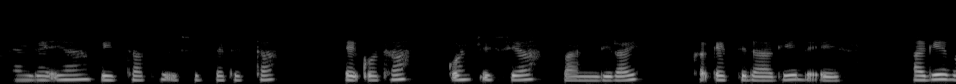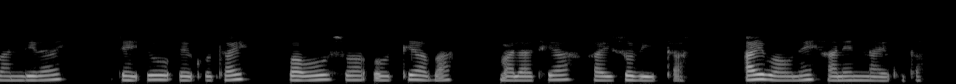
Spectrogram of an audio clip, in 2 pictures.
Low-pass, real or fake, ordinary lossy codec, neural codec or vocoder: 3.6 kHz; real; AAC, 32 kbps; none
